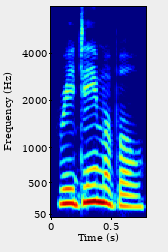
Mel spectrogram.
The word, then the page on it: redeemable: American English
